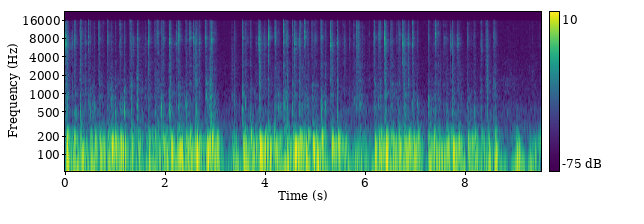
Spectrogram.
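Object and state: Plastic laptop keyboard.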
